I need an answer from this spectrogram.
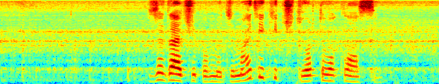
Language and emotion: Russian, neutral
